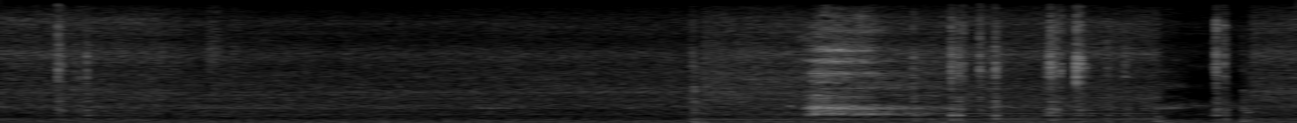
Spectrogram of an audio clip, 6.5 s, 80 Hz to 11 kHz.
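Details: 2013 Porsche Cayenne Diesel 958.1 at idle: brief electric whir from the roof over a low idle rumble that stops short; the sunroof won't close and has to be forced.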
